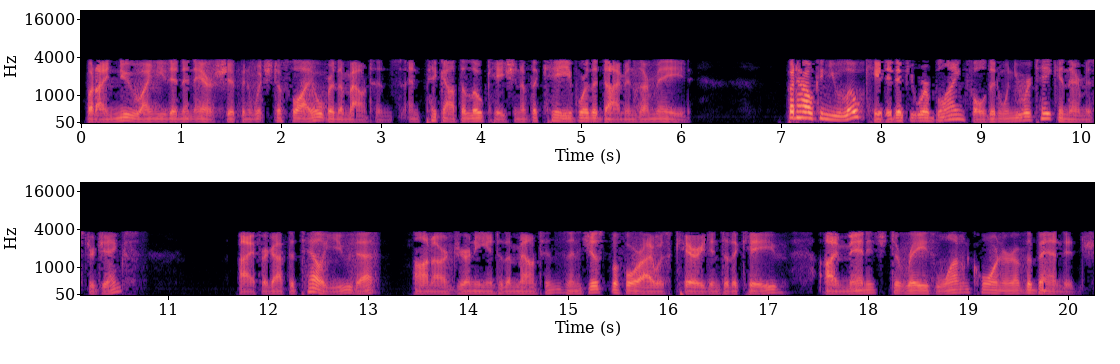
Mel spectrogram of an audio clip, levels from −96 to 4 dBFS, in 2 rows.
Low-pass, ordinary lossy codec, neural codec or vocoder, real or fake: 3.6 kHz; AAC, 16 kbps; none; real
